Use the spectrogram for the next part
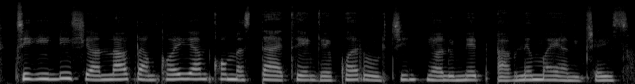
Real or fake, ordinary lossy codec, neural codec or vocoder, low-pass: fake; none; codec, 44.1 kHz, 1.7 kbps, Pupu-Codec; none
